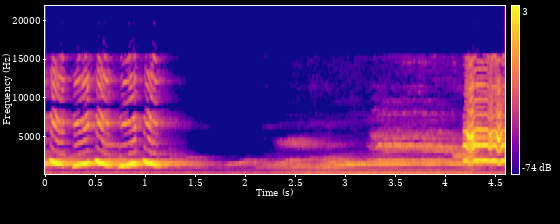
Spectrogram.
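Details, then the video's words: Masked laughingthrush song used for luring birds: quick wavering whistles repeated about twice a second for a second, then fading into softer drawn-out whistled tones over a low hum, ending in a sudden loud note. "Burung Poksay Hongkong Gacor"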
